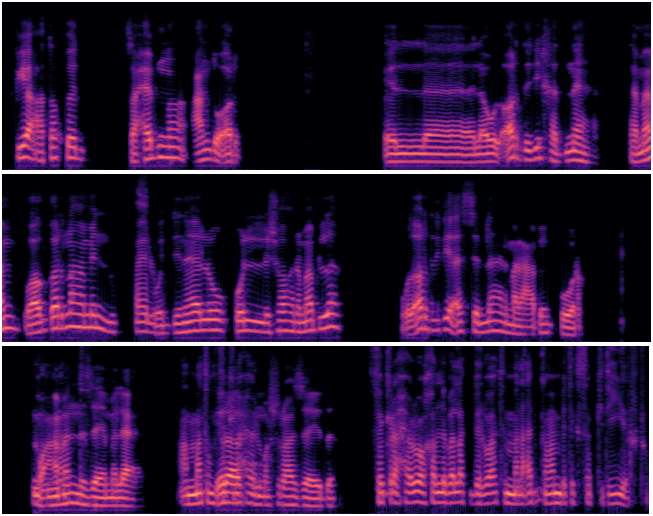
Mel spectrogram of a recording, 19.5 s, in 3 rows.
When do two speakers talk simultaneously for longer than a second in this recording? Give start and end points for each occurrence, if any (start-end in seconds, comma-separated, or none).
none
